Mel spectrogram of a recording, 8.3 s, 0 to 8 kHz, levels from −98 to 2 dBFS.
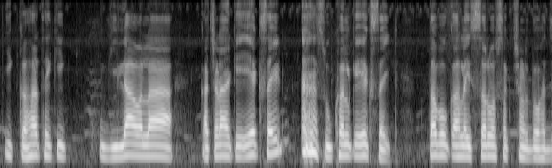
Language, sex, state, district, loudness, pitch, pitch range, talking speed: Chhattisgarhi, male, Chhattisgarh, Jashpur, -17 LUFS, 150 Hz, 140-160 Hz, 160 wpm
